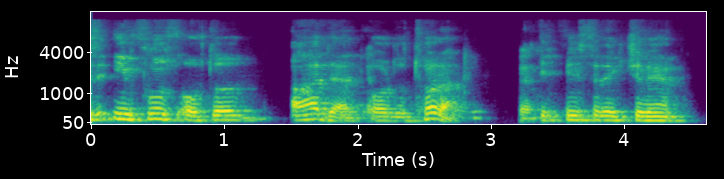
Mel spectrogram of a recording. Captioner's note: speaks in foreign language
